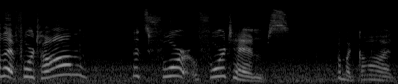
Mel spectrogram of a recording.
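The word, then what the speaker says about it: Fortemps: Forttom. They call that for Tom. That's foreimps. Oh my god, they pronounce things so stupid.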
